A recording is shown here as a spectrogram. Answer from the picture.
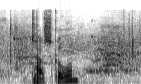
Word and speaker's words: Tusculum: Tusculum. I pronounced that correctly?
